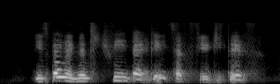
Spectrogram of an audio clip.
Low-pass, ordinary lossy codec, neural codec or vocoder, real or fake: 7.2 kHz; none; codec, 16 kHz, 0.5 kbps, FreqCodec, smaller model; fake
